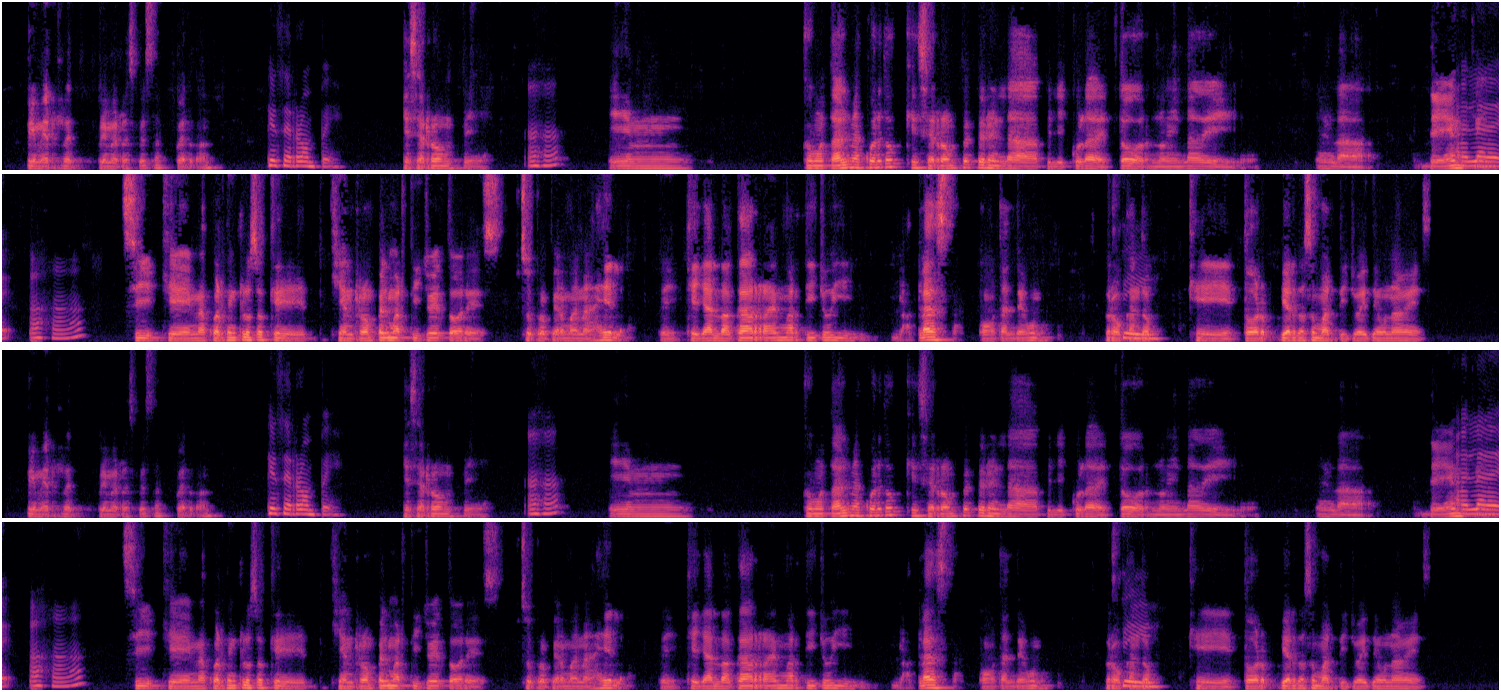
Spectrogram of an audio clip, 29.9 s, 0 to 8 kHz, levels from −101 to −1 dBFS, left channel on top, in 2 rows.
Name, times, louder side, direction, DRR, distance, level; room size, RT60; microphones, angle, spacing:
voice 1, 0.3-2.2 4.0-4.9 6.1-6.9 8.0-12.6 13.1-13.7 14.2-14.9 16.2-21.3 21.5-25.5 26.0-26.5 26.8-29.2, left 3 dB, 90° left, 1.8 m, -34 dB
voice 2, 2.6-3.4 5.3-5.6 14.5-15.8 26.2-26.6, equal, 10° right, 2.5 m, -36 dB
head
